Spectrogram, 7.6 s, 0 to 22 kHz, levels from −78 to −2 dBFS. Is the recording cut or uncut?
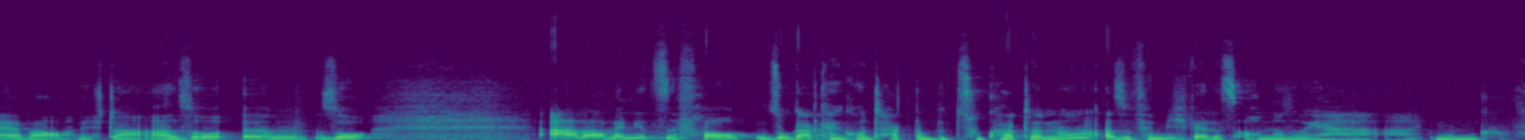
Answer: cut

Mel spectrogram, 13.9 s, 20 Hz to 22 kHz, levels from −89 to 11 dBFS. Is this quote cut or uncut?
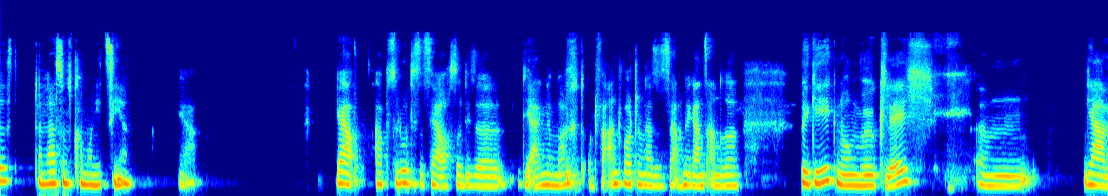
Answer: uncut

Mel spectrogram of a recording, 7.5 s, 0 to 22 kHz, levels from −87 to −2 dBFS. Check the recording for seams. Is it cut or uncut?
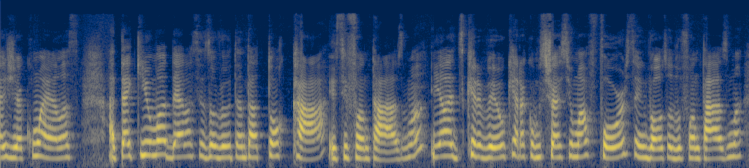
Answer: cut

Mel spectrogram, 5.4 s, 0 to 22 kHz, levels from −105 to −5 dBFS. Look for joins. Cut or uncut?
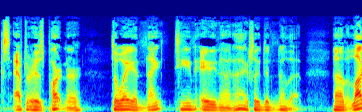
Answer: cut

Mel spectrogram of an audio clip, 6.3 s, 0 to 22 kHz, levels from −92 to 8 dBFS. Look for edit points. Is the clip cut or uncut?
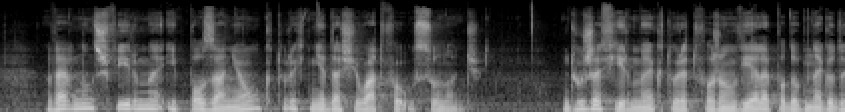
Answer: uncut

